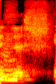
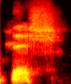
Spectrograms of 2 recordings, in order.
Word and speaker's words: zsh: Using my ZSH? – Yeah. – My Zish. – Yeah. – So, Ben, I say ZSH. You say Z Shell, you are pronouncing Zish.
